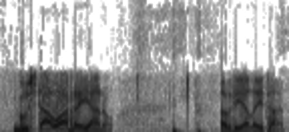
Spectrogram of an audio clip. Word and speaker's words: Gustavo Arellano: Gustavo Arellano wrote a story about his impact in the Latino community. – You pronounced the hell out of that, my friend.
